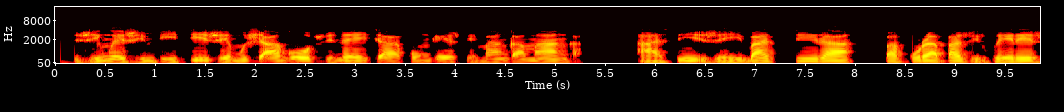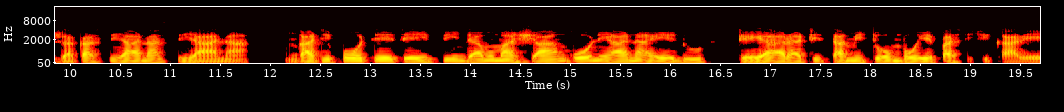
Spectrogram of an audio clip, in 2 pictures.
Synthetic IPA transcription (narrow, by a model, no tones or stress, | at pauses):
ʐimwe̞ʐimbitiʐe̞muʃaŋɡo̞ʐino̞itakuŋɡe̞ʐe̞maŋɡamaŋɡaː | siʐe̞iɓat͡siɾa | pakuɾapaʐirwe̞ɾe̞ʐakasijanasijaːna̰ | ŋɡatipo̞te̞te̞ipindamumaʃaŋɡo̞ne̞anae̞ɗu | te̞jaɾatid͡zamito̞mbo̞je̞pasit͡ʃiɡʱa̰ːre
